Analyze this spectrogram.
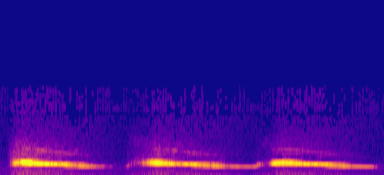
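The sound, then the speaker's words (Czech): A whistle in a small chamber, blown by a breeze, sounds three times in a row, each note a clear, fairly loud tone that starts high and slides downward, with short gaps between them and no talking. “Píšťalka píská čím dál tím víc.”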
